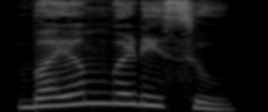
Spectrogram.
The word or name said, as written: ಬಯಂಬಡಿಸು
